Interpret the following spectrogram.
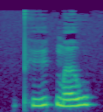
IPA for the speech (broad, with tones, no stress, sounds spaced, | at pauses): pʰ yː˨˥ k̚ m ɐ˨˥ w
